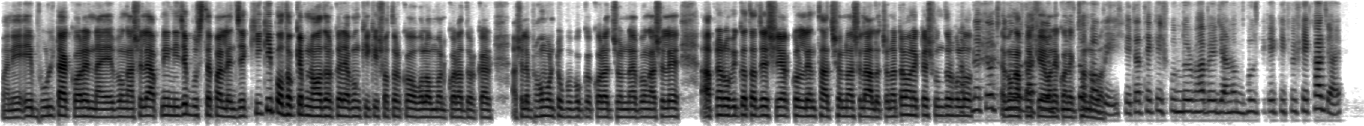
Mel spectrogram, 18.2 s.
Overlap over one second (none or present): present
